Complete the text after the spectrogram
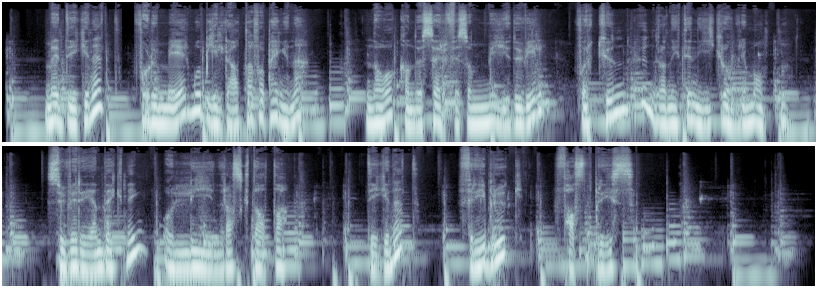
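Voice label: Norwegian reklame soft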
